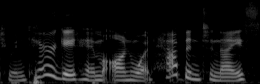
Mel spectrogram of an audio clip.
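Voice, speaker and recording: A woman with an unremarkable speaking voice and a fairly high pitch talks at a moderate pace on a very clean recording with a silent background. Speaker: anime analysis YouTuber. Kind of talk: scripted video essay.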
